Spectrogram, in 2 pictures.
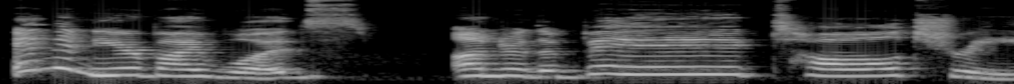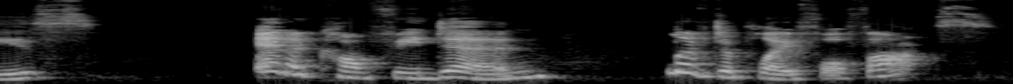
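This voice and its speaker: A woman with a high voice reads a children's picture book aloud as a storyteller, narrating expressively and deliberately with dramatic emphasis.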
